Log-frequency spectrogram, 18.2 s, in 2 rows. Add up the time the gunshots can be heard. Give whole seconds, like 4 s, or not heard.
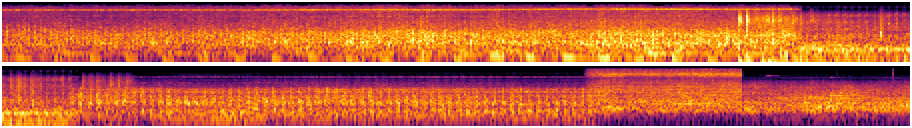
3 s.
